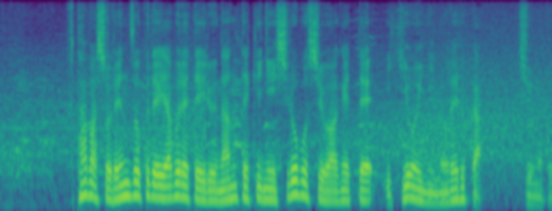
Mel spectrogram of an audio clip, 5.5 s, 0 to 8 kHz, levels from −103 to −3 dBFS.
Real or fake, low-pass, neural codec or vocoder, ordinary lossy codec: real; none; none; none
